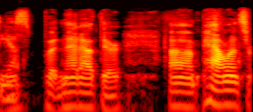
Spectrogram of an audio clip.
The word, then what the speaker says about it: Palance: putting that out there Palance rhymes with balance I think kalons rhymes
